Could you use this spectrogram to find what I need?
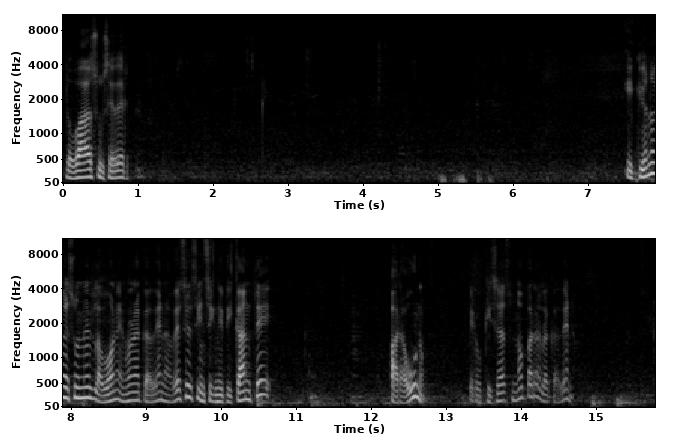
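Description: An elderly man speaks with animation through a microphone in an echoing hall.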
